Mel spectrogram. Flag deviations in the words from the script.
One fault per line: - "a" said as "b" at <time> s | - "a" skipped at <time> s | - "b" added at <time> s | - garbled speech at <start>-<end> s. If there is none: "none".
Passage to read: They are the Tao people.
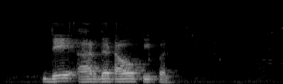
none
